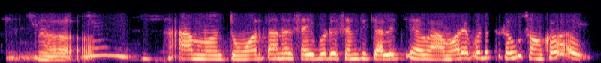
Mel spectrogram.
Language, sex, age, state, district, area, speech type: Odia, male, 18-30, Odisha, Mayurbhanj, rural, conversation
